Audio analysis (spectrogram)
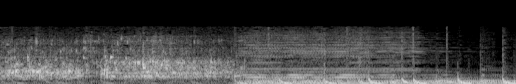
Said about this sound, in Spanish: Adivina quién soy. Cuanto más lavo, más sucia voy. El agua.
